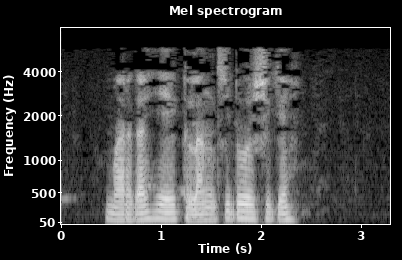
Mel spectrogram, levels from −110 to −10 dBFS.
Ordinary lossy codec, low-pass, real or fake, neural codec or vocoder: MP3, 24 kbps; 7.2 kHz; real; none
